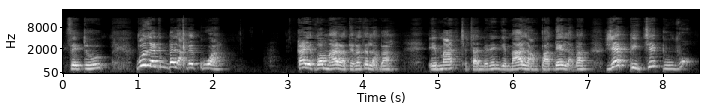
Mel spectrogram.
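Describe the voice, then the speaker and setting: A woman's voice: medium pitch, expressive, moderate pace. A woman from Cameroon ranting on a livestream, scolding and mocking her rivals, often repeating herself. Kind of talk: heated livestream rant.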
